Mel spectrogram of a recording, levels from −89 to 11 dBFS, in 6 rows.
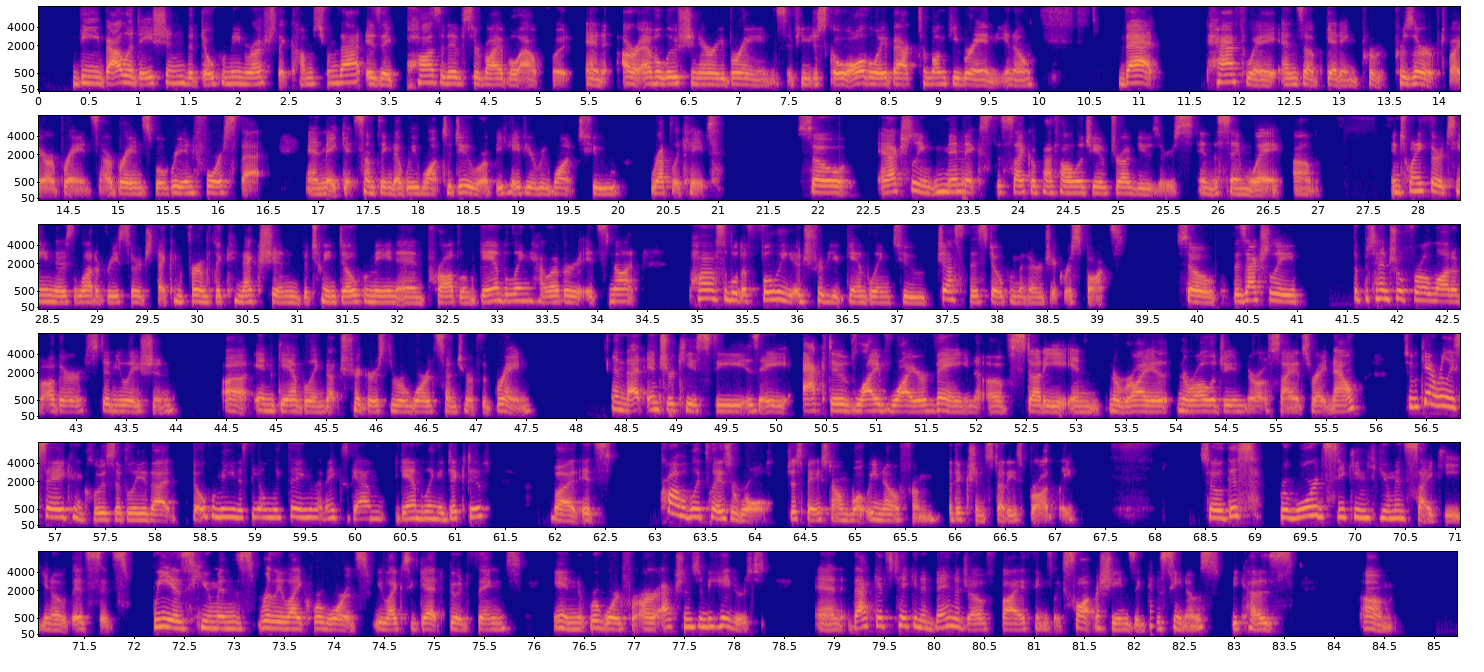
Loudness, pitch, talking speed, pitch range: -22 LUFS, 185 Hz, 155 wpm, 170-230 Hz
